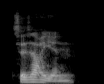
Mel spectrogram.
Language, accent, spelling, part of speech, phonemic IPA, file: French, France, césarienne, adjective / noun, /se.za.ʁjɛn/, LL-Q150 (fra)-césarienne.wav
- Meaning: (adjective) feminine singular of césarien; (noun) Caesarean, Caesarean section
